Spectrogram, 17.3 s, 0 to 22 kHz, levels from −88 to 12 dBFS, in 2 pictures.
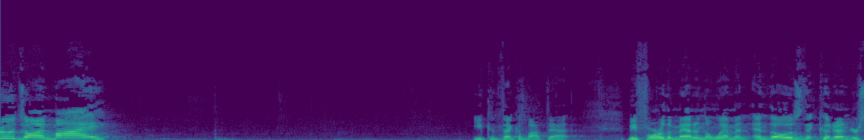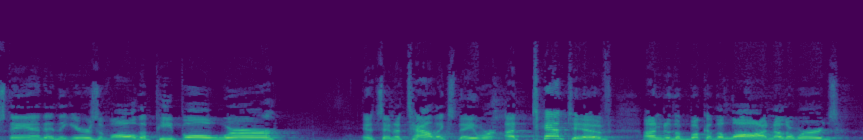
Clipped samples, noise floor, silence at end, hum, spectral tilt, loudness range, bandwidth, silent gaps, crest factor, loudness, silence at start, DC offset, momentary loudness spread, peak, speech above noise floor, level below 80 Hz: under 0.1%; -65 dBFS; 0.25 s; none; -6 dB/octave; 14 LU; 10.5 kHz; none; 18 dB; -22 LUFS; 0 s; under 0.1%; 13 LU; -6 dBFS; 44 dB; -60 dBFS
